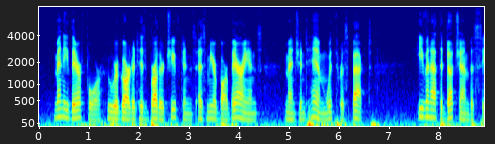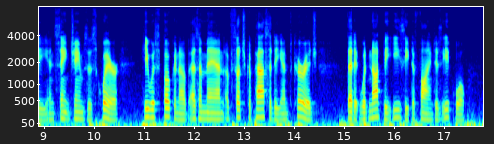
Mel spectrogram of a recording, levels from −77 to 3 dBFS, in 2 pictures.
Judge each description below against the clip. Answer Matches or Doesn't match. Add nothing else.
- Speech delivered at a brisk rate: Doesn't match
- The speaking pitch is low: Matches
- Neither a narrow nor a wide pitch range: Matches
